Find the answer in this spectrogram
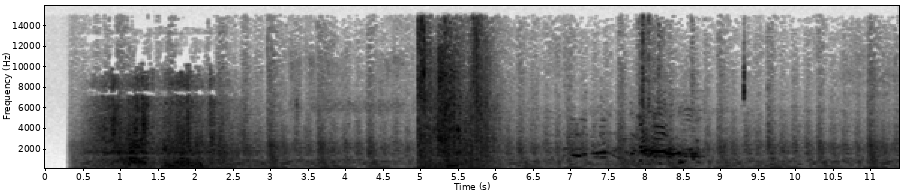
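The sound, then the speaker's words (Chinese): Continuous heavy roar of rockets launched from Palestinian territory on 7 October 2023, with loud droning noise and tonal whine that holds steady for the whole stretch and swells in a brief louder burst midway. “2023年10月7号呢，巴勒斯坦向他们发了整千枚的这个炸弹哈，所以我们可以看一下哈。”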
